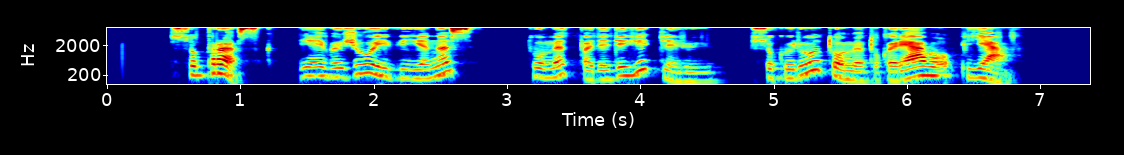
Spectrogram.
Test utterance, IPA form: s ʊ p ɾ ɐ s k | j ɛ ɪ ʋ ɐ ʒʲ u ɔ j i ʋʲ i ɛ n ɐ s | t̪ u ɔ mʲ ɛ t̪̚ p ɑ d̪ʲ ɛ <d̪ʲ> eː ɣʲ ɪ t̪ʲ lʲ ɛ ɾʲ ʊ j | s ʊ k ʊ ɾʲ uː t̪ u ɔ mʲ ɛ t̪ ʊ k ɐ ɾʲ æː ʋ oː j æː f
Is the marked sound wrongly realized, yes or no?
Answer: no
